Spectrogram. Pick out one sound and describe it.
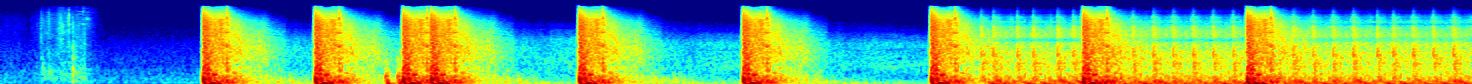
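A rifle fires rapid, loud shots in quick bursts.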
